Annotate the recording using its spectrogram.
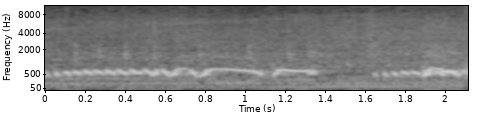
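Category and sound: vocal imitation, voice imitating pigeon cooing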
